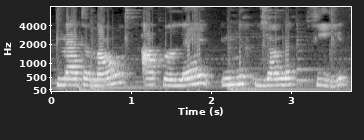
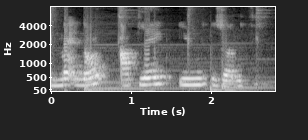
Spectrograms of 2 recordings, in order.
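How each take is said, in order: First: The normally silent e sounds are pronounced. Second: The normally silent e sounds are dropped. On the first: "elle prononce les muets" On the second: "au lieu de"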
